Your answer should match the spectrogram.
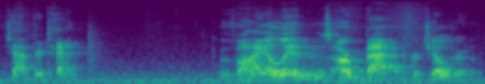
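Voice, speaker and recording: A man's voice: medium pitch, big pitch swings, slow pace, pushed and bright, distant mic. A man narrating a children's audiobook in a playful, exaggerated storytelling manner. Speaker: audiobook reader.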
